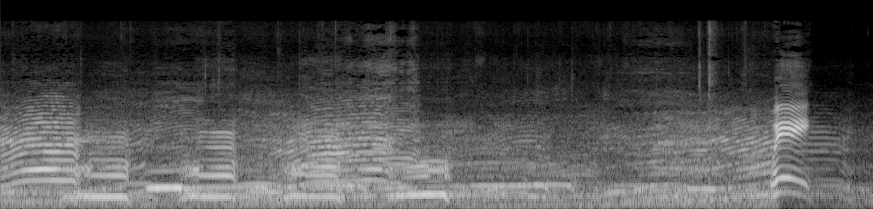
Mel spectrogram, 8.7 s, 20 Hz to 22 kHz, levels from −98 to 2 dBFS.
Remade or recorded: recorded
